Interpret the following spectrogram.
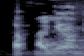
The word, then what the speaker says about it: Papayon: yeah, and the pronunciation is different Yeah, of in course it every is. language. So it's Pap- papayon, Papayon.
